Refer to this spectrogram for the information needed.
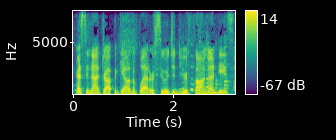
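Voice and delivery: ad read. Acted. Reads a spoof sponsor ad.

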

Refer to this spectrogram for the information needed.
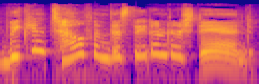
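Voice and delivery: thrilled retold revelation; excited realization. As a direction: blurt it out like a eureka moment.

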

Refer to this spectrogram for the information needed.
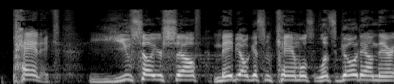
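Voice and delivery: mildly acted panic, high and loud; worked-up, urgent push to go through with it; panicked scheming. Abraham talking his wife into the plan, panicky.

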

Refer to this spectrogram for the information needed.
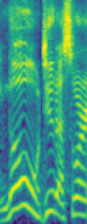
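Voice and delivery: high, loud, scared denial; frantic plea. Retold or imitated. Narrator pleads with the furious husband, high and frantic. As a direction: swear it's true, voice jumping up in panic.

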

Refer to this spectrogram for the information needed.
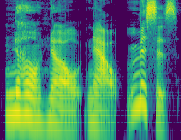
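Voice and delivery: loud, stalling protest; flustered placating. A narrator's reading. Organizer fumbles for the angry lady's name, loudly stalling. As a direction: fend her off, slowing on the title.

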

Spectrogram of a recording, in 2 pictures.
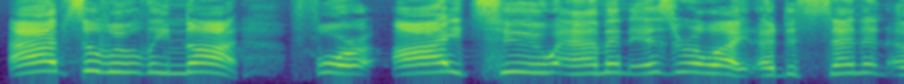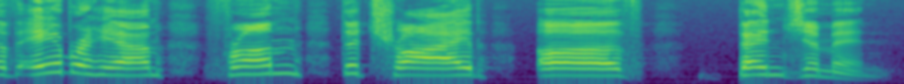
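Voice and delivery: loud, high and forceful; emphatic Paul. Acted. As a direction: declare it like Paul defending himself. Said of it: "It's sort of emphatic".

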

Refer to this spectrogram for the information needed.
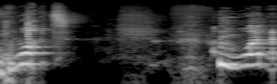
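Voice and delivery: high, loud laughing what; reacting to a friend's story, laughing out loud; laughing disbelief. Real, not acted. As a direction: laugh through the words.

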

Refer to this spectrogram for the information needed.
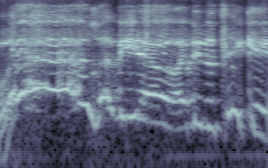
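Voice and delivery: high, loud whiny begging to be let out; hammed-up panic on a ride; mock panicked pleading. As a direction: plead frantically like a scared rider. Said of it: "just go".

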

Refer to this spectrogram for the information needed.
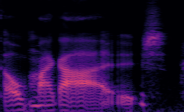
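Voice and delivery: very low, slow mock swoon; low drawn-out awe, played up; retold swoon. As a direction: drop right down and draw it out. Acts out swooning at his green eyes.

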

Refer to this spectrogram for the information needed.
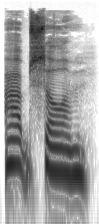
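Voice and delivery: solemn, reverent name; like an amen. Acted. Cornet offering his given name to Ursa, solemnly. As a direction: give the name like a hallelujah. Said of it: "he says it like a hallelujah or an amen".

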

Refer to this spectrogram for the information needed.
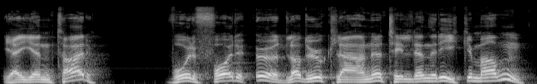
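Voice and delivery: high, loud, slowed demand; loud, irritated. A narrator's reading. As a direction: judge losing patience, repeating forcefully. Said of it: "sa dommeren høyt og irritert".

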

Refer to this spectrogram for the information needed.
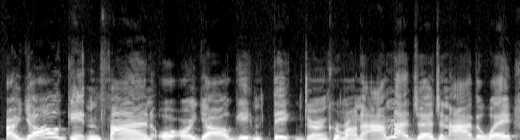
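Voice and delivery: usual speaking voice

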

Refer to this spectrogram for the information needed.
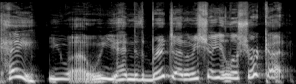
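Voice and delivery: high, fast eager come-on; eager teen boy. Retold or imitated. Teen boy eagerly offering a shortcut, high and fast. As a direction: rush the offer like a keen kid. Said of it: "he's like".

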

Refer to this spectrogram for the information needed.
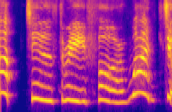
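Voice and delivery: high, loud counting like a drill coach; gym teacher counting. Retold or imitated. Mocking the gym teacher's barking count, high and loud. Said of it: "she's like".

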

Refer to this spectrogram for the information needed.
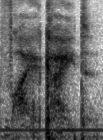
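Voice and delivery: whispered dismissal. Real, not acted. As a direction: breathe it out under your breath. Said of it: "that's not even passive aggressive".

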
